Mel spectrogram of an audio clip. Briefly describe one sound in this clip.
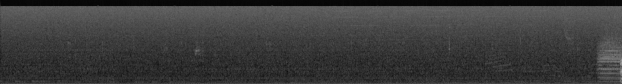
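A heavy truck engine hums steadily as the truck drives along.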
